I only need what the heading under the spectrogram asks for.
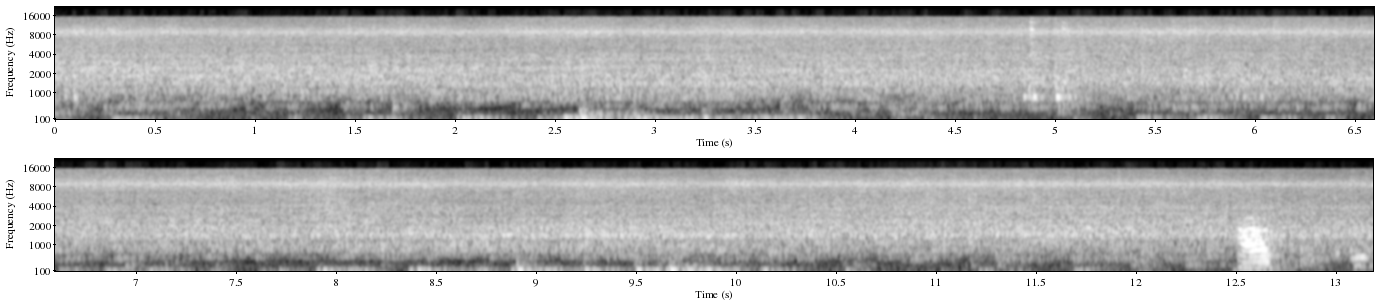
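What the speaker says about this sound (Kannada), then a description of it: "ಆ ಕಡೆ ಈ ಕಡೆ ಉಲ್ಟ ಮಾಡಿಕೊಂಡು ಚೆನ್ನಾಗಿ ಫ್ರೈ ಮಾಡ್ಕೋಬೇಕು" Raw banana slices frying on a tawa, flipped from side to side, give a steady, even sizzle with soft spatula taps underneath, close and continuous throughout, with no talking.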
